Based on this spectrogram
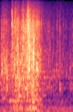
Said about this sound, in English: Those are waves caressing the shores of Mallorca, the most romantic island in the Mediterranean.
